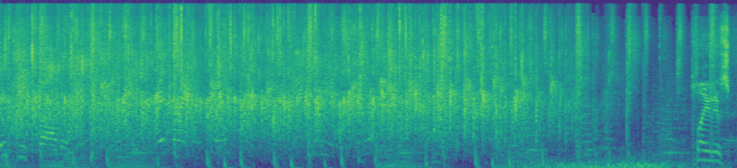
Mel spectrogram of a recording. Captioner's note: applause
